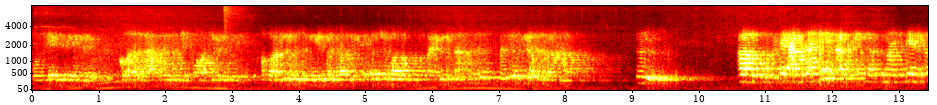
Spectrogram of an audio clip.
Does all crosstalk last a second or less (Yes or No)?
Yes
